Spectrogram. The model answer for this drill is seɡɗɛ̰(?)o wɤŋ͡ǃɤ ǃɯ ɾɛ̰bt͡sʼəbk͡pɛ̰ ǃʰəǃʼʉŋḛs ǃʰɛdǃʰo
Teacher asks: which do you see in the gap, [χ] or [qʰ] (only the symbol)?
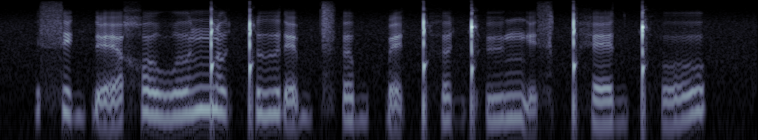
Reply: χ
